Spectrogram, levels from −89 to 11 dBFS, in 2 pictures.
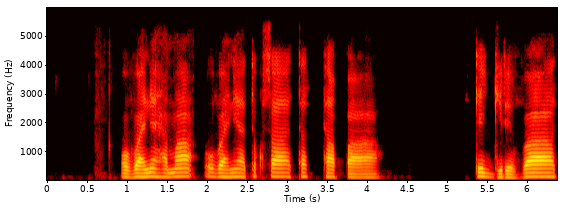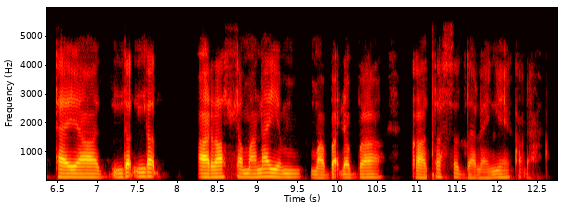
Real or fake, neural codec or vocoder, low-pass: fake; codec, 16 kHz, 4 kbps, FunCodec, trained on LibriTTS, 50 frames a second; 5.4 kHz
